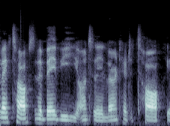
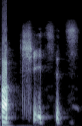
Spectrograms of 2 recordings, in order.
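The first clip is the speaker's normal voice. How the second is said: exasperated; much slower than usual. Real, not acted. Reacts to a shocking joke.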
